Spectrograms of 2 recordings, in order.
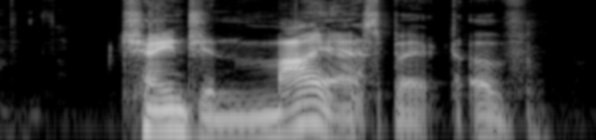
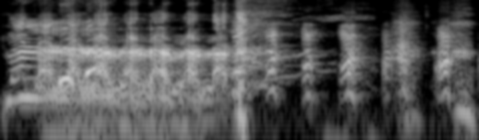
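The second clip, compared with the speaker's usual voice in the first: high rolling raccoon warble; imitated warbling. Raccoon going off underneath the sleeping man, imitated warbling. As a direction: trill a string of high mock warbles. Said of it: "this thing's underneath him going".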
